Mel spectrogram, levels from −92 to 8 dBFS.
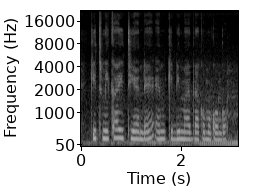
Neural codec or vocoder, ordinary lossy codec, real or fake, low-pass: vocoder, 44.1 kHz, 128 mel bands every 512 samples, BigVGAN v2; none; fake; none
